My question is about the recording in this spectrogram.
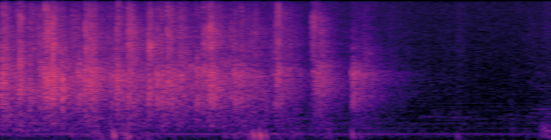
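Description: Audience applauding, the clapping dying away about three seconds in.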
